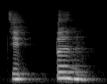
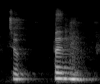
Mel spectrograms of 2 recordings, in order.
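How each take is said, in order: First: "dịt pân" with an i vowel and held p; ji reading of ten. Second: "dụt pân" with a u vowel and held p; ju reading of ten. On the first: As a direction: say "dịt pân" as jip-pun. (đọc "dịt pân" với âm i, ngắt trước p) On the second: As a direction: say "dụt pân" as jup-pun. (đọc "dụt pân" với âm u, ngắt trước p) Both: Shown as a demonstration. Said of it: "có hai cách đọc".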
